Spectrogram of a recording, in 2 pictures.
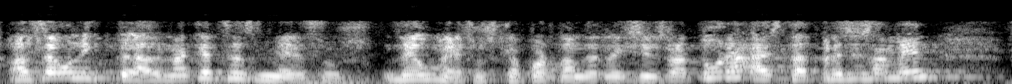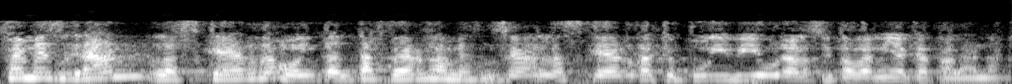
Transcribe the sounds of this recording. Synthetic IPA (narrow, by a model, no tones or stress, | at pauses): als̬eunikplanaket̪sezmesos | d̪ewmesoskeapoɾt̪and̪elexist̪ɾat̪uɾaʔaest̪at̪̚pɾes̬is̬amẽnt̪e | femezɣɾanlaeskeɾðaoint̪ent̪aɾfeɾlamessanlaeskeɾðakepuiβiwɾalasuðaðaniakat̪alana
